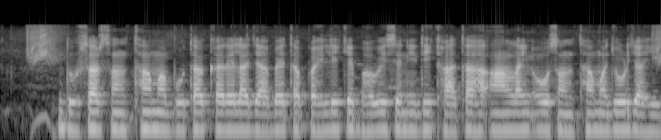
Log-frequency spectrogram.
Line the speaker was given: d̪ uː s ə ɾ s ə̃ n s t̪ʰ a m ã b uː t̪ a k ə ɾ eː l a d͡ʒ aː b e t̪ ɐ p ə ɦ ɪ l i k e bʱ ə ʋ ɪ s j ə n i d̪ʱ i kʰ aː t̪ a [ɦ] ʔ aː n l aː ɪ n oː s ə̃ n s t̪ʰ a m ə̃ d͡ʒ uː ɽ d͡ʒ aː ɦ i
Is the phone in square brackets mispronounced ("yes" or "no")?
no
